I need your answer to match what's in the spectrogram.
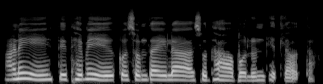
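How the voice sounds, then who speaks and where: A tense husband, read out by a woman narrator, hesitant and placating as he explains himself. His lines slow down at times. The sound is dry and close. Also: medium pitch, dark tone, dry recording, close to an everyday voice. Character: tense husband hiding a secret.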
